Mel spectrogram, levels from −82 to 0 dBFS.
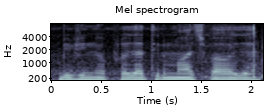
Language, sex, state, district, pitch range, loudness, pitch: Bengali, male, West Bengal, Paschim Medinipur, 110-115 Hz, -25 LUFS, 110 Hz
